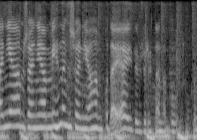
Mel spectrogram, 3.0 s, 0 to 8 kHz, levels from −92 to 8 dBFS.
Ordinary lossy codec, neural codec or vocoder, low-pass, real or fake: none; none; none; real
